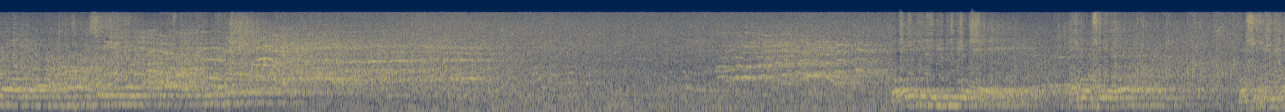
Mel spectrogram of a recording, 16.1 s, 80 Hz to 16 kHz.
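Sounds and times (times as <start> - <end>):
echoing public address commentary: 0.0 - 3.9, 11.2 - 16.0
crowd noise in a hall: 0.0 - 16.0.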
